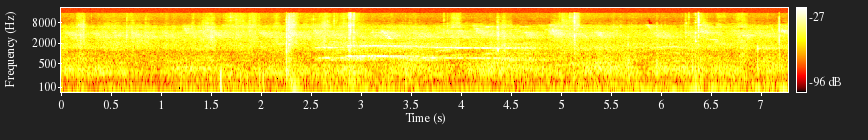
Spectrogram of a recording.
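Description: Near silence with faint outdoor background. About three seconds in comes a faint, drawn-out bird call lasting under two seconds, with a few faint clicks scattered through.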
